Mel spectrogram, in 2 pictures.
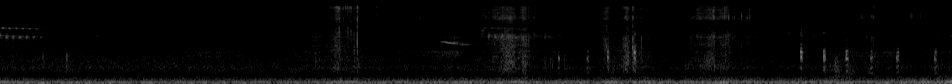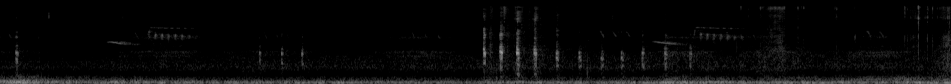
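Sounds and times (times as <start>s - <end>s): bird calling: 0.0s - 10.0s, 10.6s - 19.0s
low steady rumble: 0.0s - 19.0s.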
